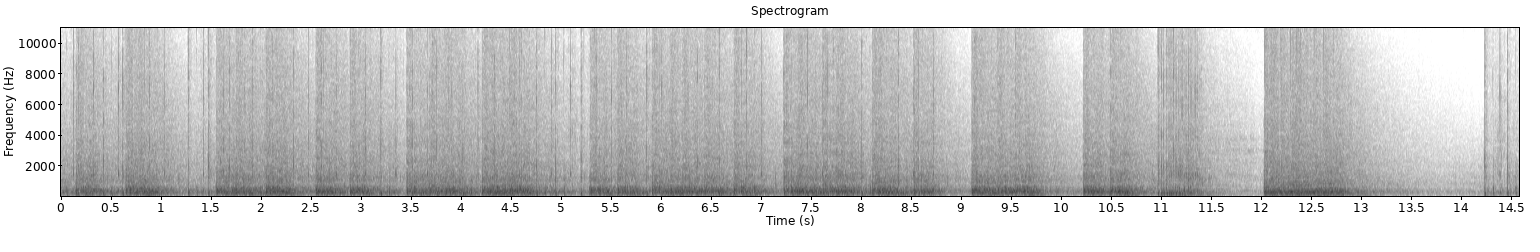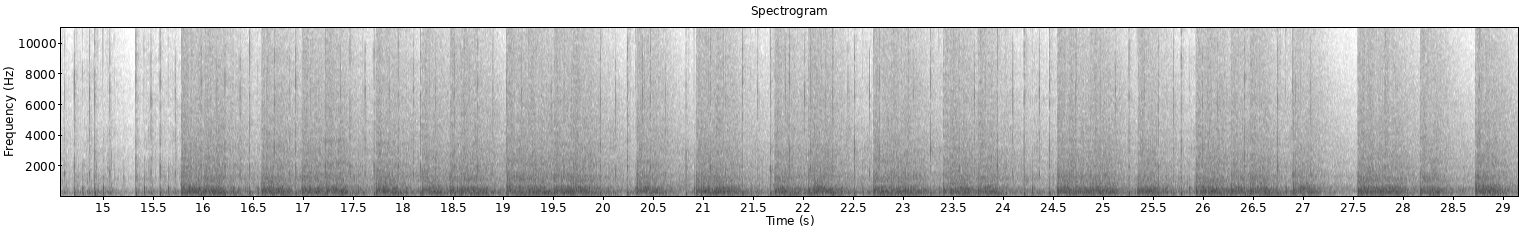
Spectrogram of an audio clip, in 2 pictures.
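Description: A Master Fireworks M5-MF45 208-shot fireworks cake with 25 mm and 30 mm tubes firing a rapid, continuous barrage of shot launches and bursts. About twelve seconds in, it dies away for roughly two seconds, then the barrage resumes.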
